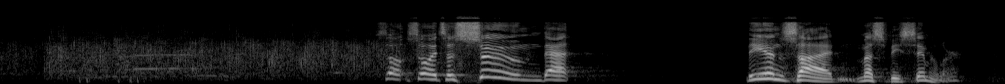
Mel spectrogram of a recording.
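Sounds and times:
audience hand clapping: 0.0 - 4.1
speech: 3.8 - 5.8, 7.5 - 9.7.

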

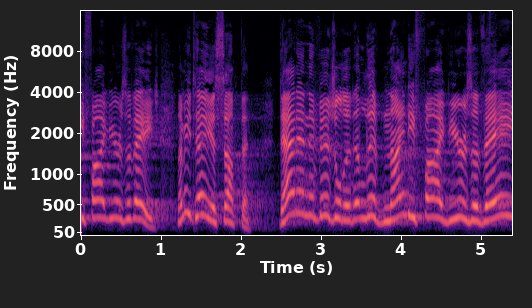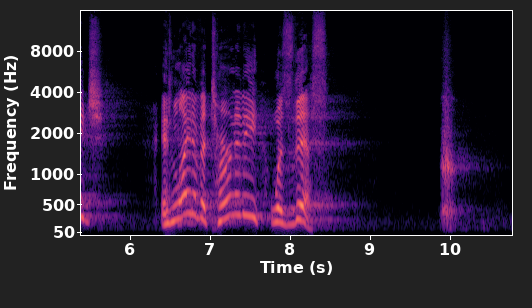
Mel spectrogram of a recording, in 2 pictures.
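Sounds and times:
speech: 0.0 - 5.8, 6.4 - 8.5
preacher exhaling during a funeral sermon: 9.8 - 10.5.

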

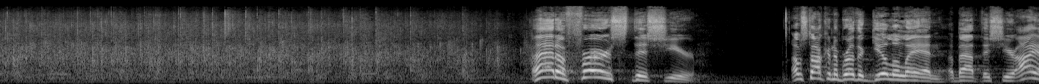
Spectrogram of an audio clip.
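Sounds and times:
audience clapping hands: 0.0 - 5.9
speech: 5.3 - 7.0, 7.9 - 10.3.

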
